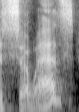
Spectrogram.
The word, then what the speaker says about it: psoas: The psoas.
